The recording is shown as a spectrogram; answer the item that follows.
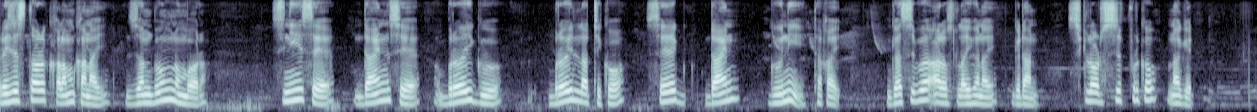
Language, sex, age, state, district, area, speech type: Bodo, male, 30-45, Assam, Kokrajhar, rural, read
